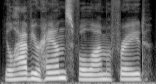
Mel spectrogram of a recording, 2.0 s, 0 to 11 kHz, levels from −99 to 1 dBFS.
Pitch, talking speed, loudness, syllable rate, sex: 205 Hz, 215 wpm, -17 LUFS, 4.4 syllables/s, female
